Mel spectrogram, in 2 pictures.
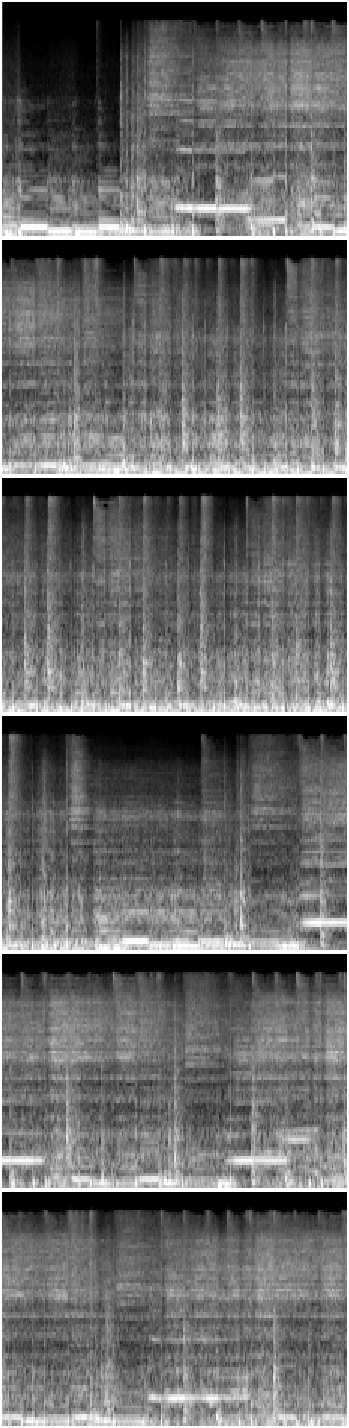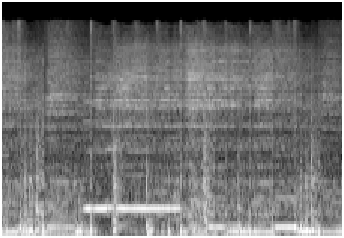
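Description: A live drum kit and electric guitar play loud instrumental rock. The drums come in about half a second in over a held guitar note, then kit and a repeating low riff drive on together.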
